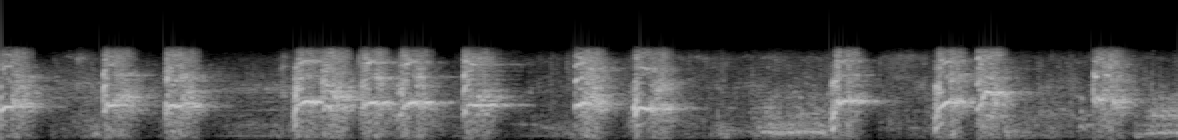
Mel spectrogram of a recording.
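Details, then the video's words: Pet dogs playing with a tennis ball up and down a hallway indoors; sharp repeated barks and yips come in quick bursts, roughly one or two each second, with skittering and thumping between them. "My crazy dogs and a tennis ball"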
